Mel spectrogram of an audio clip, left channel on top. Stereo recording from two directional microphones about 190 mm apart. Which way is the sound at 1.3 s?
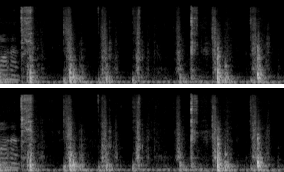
Centre (ahead or behind).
